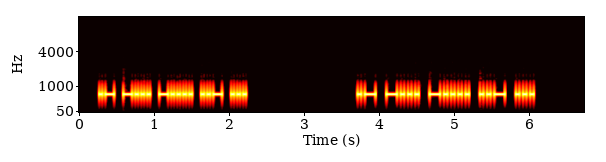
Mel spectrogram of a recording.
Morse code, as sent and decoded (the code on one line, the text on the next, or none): .- -... -.... ..- ... / .- -... -.... ..- ...
AB6US AB6US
